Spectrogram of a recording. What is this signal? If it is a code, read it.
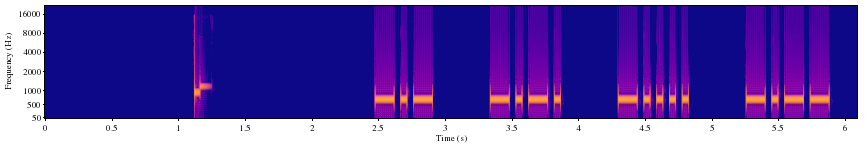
Morse code, heard as a keyed tone, about 25 wpm, spaced as for 14 wpm, 700 Hz. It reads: KC6Y
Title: USA Call Signs - 3x Character Spacing - 25wpm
